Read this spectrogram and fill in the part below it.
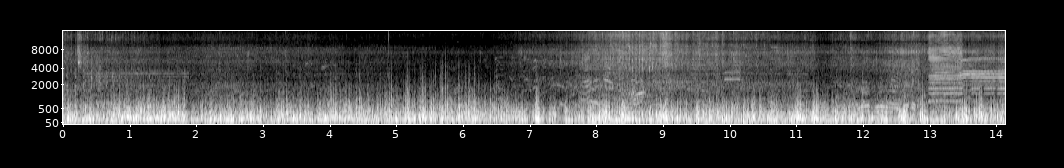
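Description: A large outdoor crowd murmurs in the distance.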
